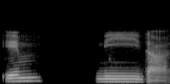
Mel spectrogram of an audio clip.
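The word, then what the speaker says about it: 입니다: dengan n di sampingnya maka si B nanti dibacanya bukan p tapi Jadi gimana Yan imid imida i betul Im Nida seperti ini ya apa yang berubah yang berubah adalah bnya menjadi m seperti bisa dipahami enggak kira-kira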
